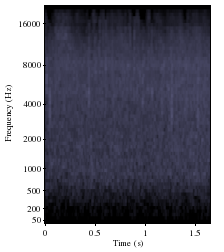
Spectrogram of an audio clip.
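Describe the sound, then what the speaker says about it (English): Steady rain falls in Minecraft, a soft even hiss of drops with no pauses, faint and continuous on its own. "It has started raining as well."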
